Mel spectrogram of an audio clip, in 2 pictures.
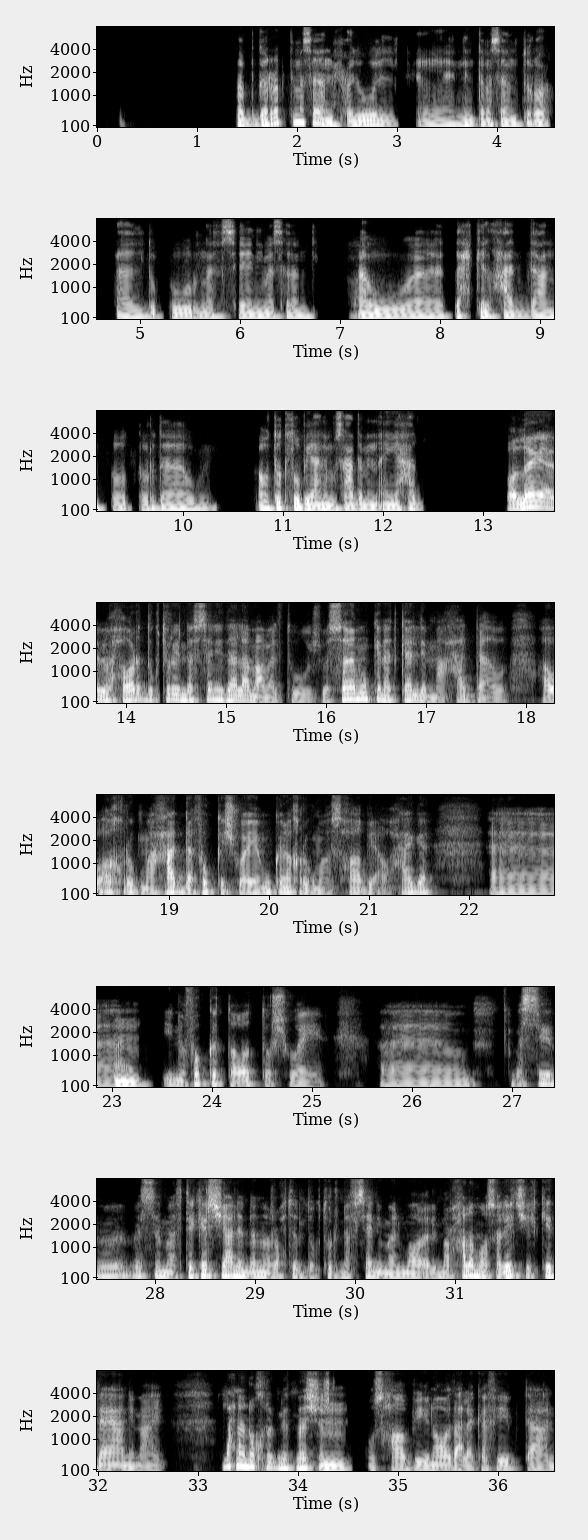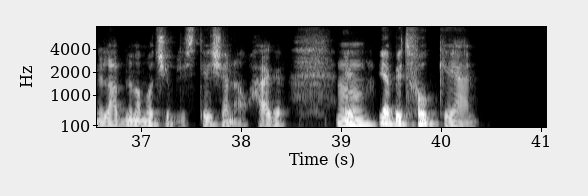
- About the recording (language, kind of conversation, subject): Arabic, podcast, إزاي بتتعامل مع التوتر اليومي؟
- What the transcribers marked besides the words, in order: tapping; other background noise; in English: "ماتش"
